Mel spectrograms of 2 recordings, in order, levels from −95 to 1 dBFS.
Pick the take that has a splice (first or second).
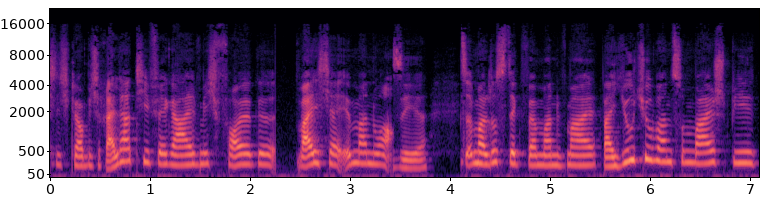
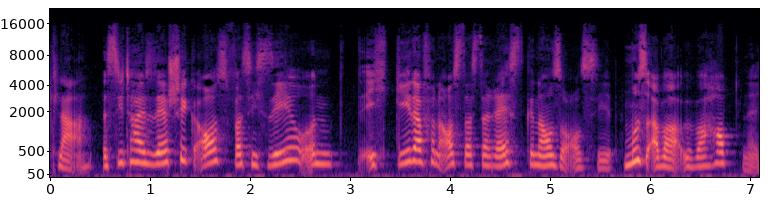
first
